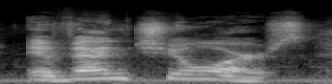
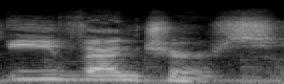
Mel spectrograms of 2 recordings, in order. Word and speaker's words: E-Ventures: So Event Yours, I keep pronouncing that incorrectly, and it's E-Ventures, so I'm going to try to remember that.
